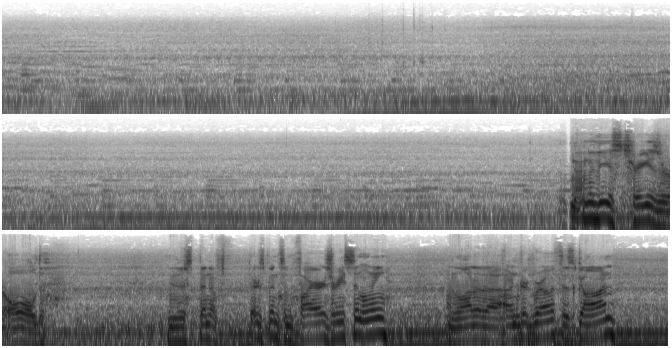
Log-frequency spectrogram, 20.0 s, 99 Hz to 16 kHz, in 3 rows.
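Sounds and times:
car engine drone from cabin: 0:00.0 - 0:20.0.

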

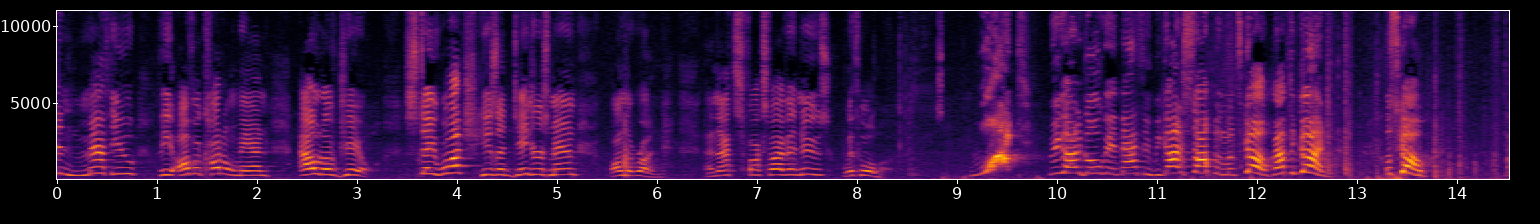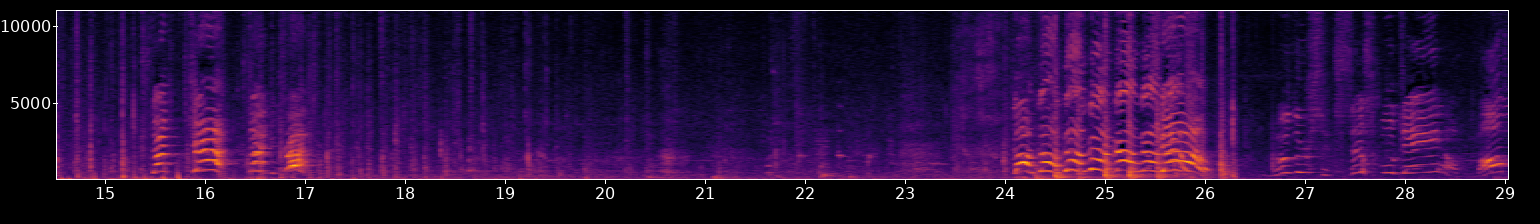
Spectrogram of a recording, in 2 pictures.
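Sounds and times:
child yelling: 0:09.2 - 0:12.7, 0:15.4 - 0:17.2, 0:24.0 - 0:29.0
children's voices: 0:15.4 - 0:17.2, 0:23.7 - 0:29.0.

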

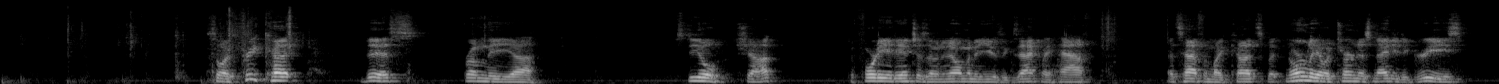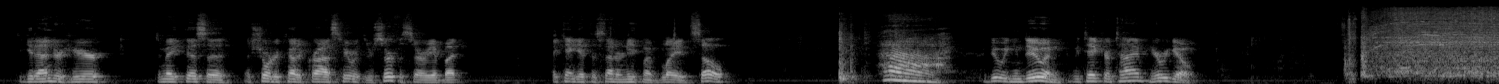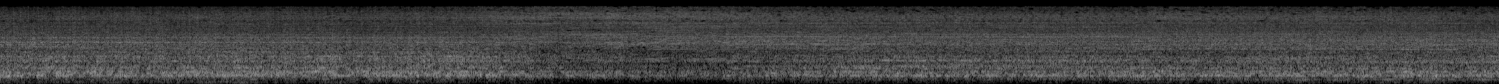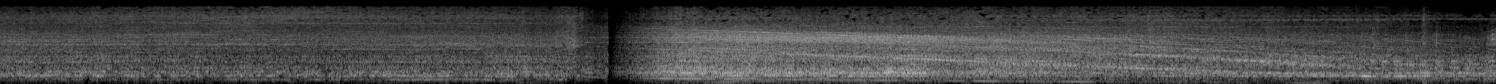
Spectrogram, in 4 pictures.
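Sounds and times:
saw wheel whine spinning down: 0:28.5 - 0:59.9
chop saw grinding steel: 0:28.6 - 0:59.9.

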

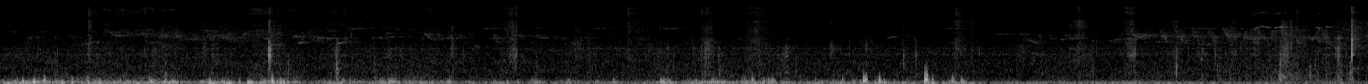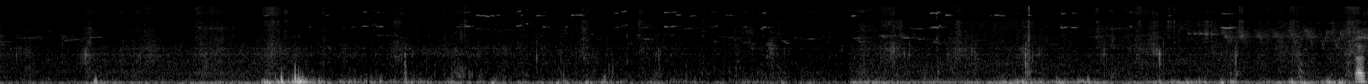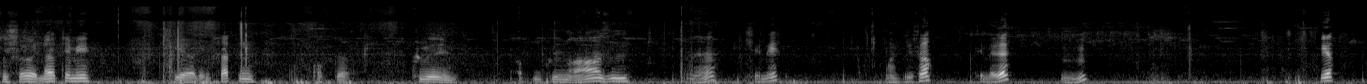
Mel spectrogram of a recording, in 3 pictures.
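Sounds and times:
footsteps through long grass: 0:00.1 - 0:36.4
faint high chirps: 0:09.0 - 0:35.2.

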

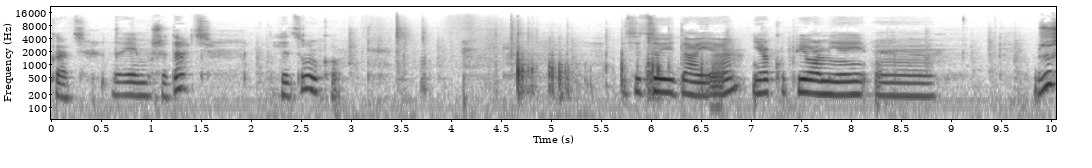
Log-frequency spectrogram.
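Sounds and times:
woman speaking: 0:00.0 - 0:03.0, 0:05.7 - 0:08.9.

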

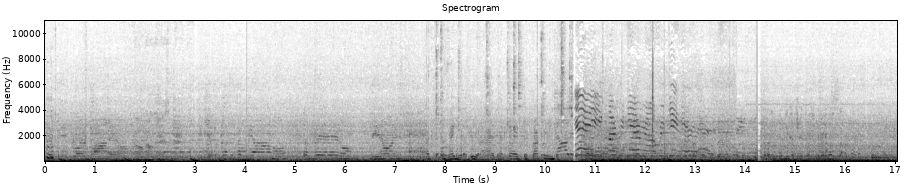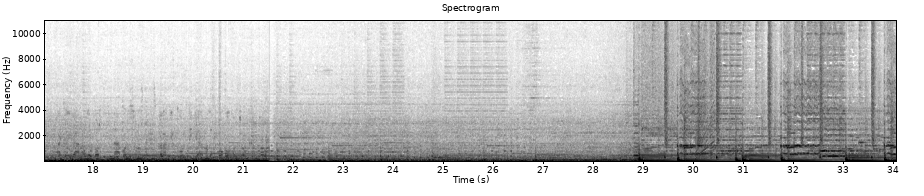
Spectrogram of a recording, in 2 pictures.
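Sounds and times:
music: 0:00.0 - 0:04.1, 0:16.0 - 0:34.0
car road rumble: 0:00.0 - 0:34.0.

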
